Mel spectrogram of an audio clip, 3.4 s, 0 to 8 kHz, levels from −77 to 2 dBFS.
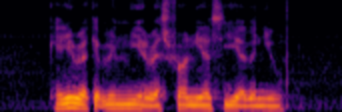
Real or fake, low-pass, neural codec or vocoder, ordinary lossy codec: fake; none; codec, 16 kHz, 4 kbps, X-Codec, HuBERT features, trained on general audio; none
